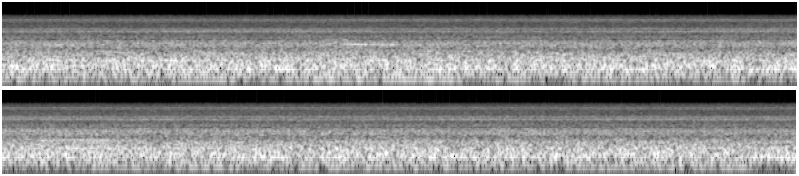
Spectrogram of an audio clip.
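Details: Steady low rumbling noise like a passing vehicle or distant aircraft, broadband hiss throughout, with no animal voices heard.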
